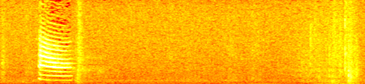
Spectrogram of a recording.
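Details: Domestic cats playing and fighting: a single short, harmonic meow about half a second long, followed by a quiet room with faint background hiss.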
